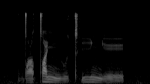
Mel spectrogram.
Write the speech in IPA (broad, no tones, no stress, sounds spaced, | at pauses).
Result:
dˤ ʌ tˤ ʌ ɲ u tʼ iː ɲ e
